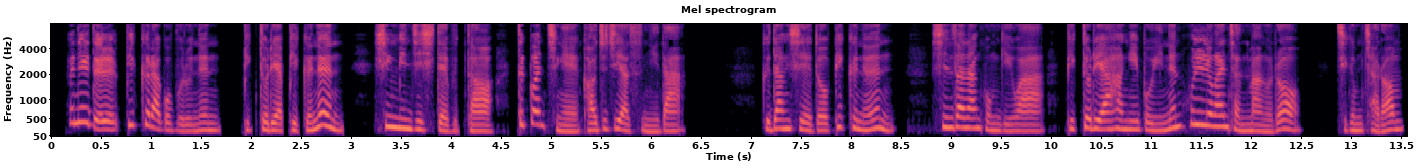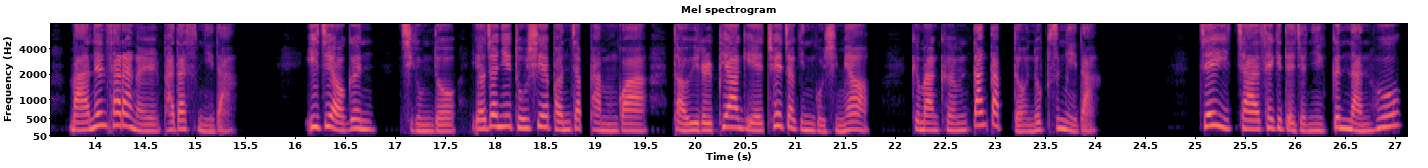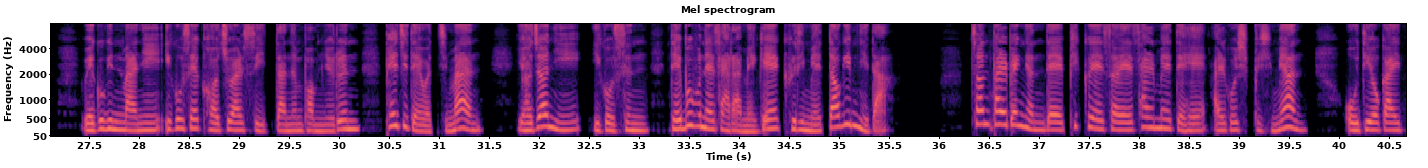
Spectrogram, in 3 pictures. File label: Female Korean Other Projects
